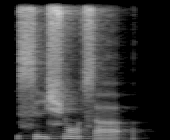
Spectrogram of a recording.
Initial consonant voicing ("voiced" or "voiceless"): voiceless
